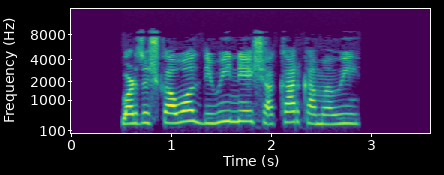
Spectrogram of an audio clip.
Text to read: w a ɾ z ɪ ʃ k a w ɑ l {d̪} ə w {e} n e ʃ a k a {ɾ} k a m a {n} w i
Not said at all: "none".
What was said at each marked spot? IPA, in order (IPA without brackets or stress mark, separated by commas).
d̪, i, ɾ, none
